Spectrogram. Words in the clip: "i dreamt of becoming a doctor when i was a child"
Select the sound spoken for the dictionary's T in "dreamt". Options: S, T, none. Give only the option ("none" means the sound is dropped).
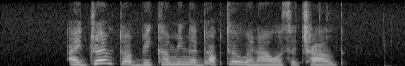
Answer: T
